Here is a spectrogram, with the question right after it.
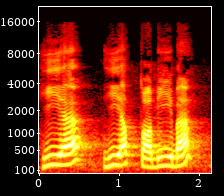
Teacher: You have to, if you put the alif and lam now, you got to join the ya straight to the ta because of the sun letter.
